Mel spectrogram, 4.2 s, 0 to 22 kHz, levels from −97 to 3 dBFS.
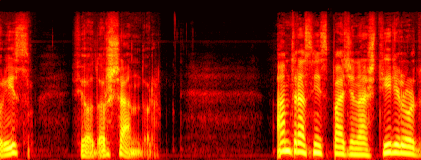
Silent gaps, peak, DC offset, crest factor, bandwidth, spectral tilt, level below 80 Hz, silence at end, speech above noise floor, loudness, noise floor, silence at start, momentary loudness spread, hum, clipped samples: none; 0 dBFS; under 0.1%; 18 dB; 15.5 kHz; -5 dB/octave; -62 dBFS; 0 s; 48 dB; -18 LUFS; -65 dBFS; 0 s; 13 LU; none; under 0.1%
